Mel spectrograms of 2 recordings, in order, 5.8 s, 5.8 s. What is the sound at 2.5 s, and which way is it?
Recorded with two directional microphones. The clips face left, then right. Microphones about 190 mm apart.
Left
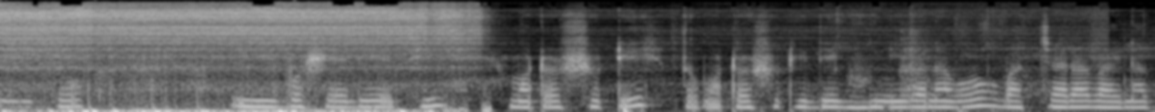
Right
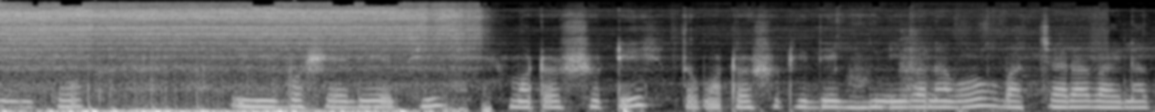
Speech, 35° right (ahead or behind).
